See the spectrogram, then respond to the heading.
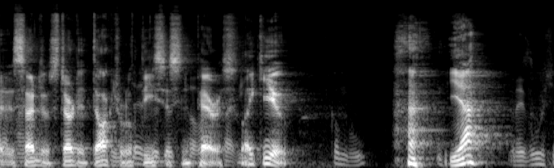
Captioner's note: laughs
